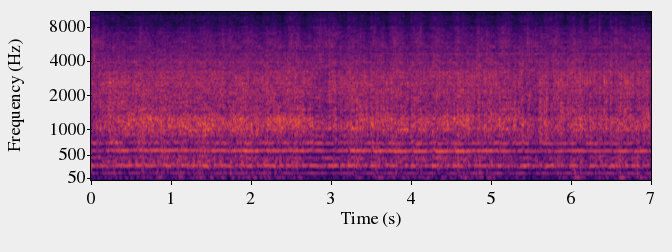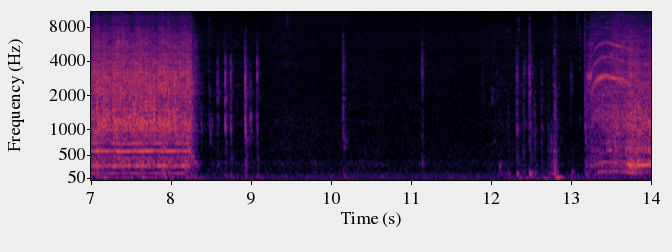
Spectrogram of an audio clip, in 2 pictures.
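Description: Handheld stick blender motor running steadily, mixing colorant into soap batter. It cuts off a little over halfway through, leaving near quiet with a few light clicks, then starts up again near the end.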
